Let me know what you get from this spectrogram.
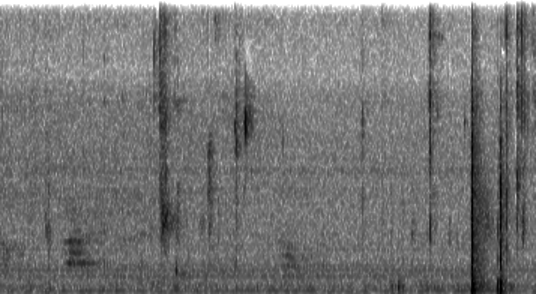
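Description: Close-up chewing with the mouth closed: soft wet mouth sounds and small clicks. Near the end come two sharp knocks about a quarter second apart, much louder than the chewing.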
